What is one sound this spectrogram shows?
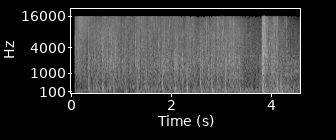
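Footsteps crunch quickly over dirt and gravel.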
